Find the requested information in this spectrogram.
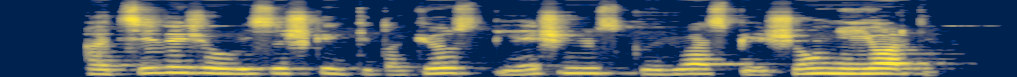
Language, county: Lithuanian, Panevėžys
